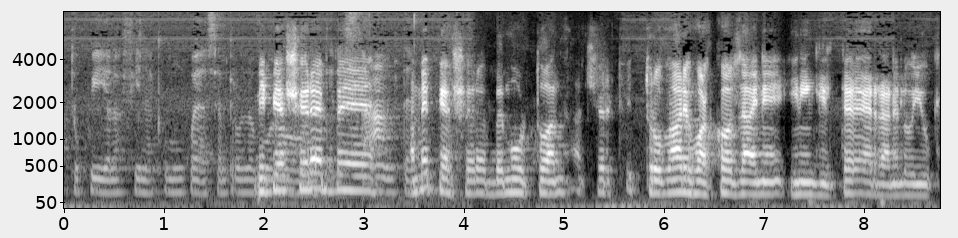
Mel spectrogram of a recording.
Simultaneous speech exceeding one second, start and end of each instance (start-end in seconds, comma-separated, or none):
1.9-3.8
